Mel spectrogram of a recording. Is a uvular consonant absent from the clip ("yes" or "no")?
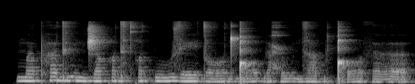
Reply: no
